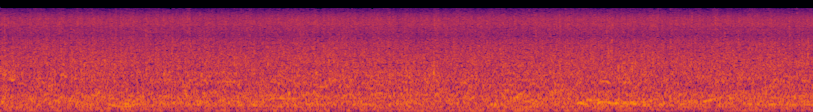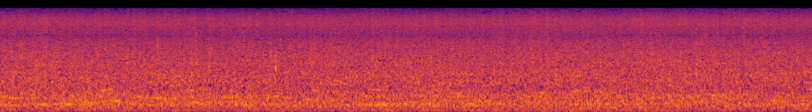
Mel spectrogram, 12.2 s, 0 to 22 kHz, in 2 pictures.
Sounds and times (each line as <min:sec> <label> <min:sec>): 0:00.0 crowd 0:12.1
0:00.0 water 0:12.1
